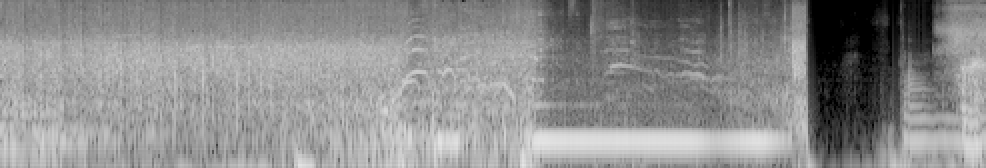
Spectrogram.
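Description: A loud crowd roars and shrieks, with high rising screams over dense cheering noise. A steady low drone then holds under scattered cries before a brief cutout and renewed shouting.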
